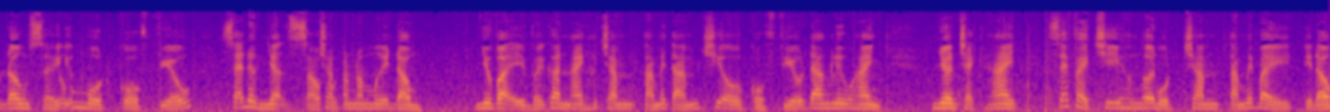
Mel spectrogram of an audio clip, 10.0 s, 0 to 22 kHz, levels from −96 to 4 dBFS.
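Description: Frames out of order: neighbouring runs of frames were decoded swapped at 0.45–0.56 s (46.4 ms blocks) and at 2.40–2.60, 4.28–4.48 and 8.48–8.68 s (92.9 ms blocks). Each stretch plays its halves exchanged: a garbled flutter with no lost time, heard above room noise about 18 dB below the speech.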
